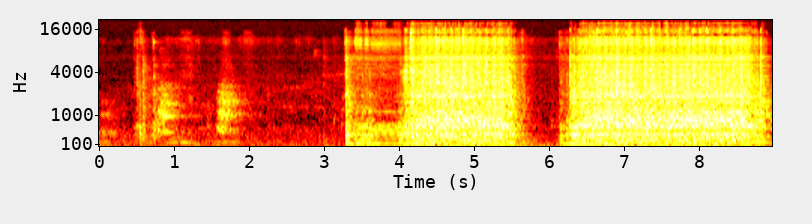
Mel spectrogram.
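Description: A sewing machine sews a narrow hem channel on an old blouse, with faint handling sounds first, then two long loud runs of stitching separated by a short pause.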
